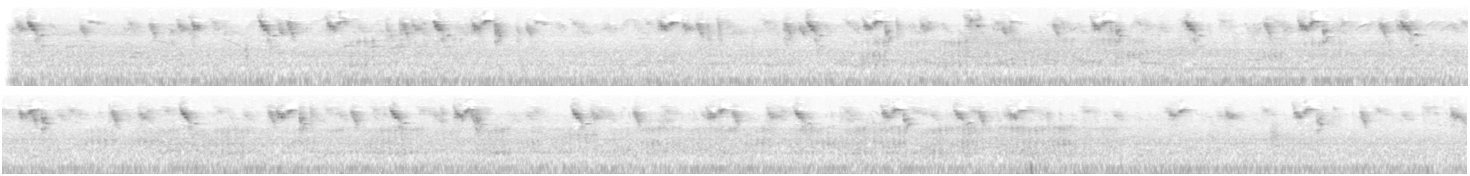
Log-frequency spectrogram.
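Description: Small birds chirping: many short, high calls in irregular runs, over a faint steady low hum.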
